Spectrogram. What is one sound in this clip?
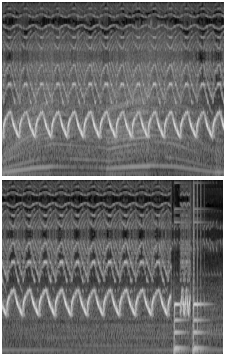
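A police siren wails rapidly up and down.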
